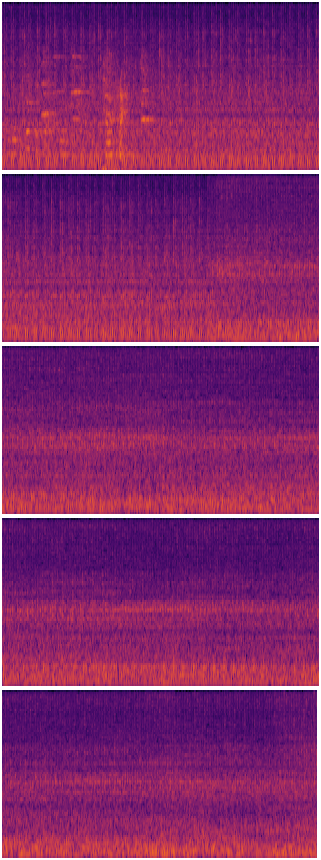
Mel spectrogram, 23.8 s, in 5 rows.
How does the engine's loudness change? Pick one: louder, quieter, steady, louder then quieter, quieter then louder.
steady.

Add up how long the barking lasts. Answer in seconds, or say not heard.
2 s.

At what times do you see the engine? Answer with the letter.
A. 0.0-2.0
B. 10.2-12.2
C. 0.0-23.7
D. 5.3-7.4
C.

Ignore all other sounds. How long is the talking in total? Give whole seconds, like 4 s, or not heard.
2 s.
